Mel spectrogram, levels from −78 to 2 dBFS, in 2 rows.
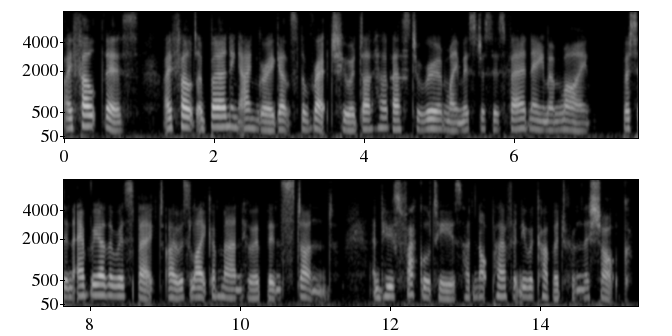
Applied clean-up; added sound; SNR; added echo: neural diffusion model UNIVERSE++.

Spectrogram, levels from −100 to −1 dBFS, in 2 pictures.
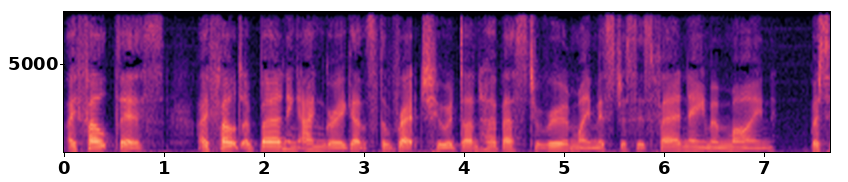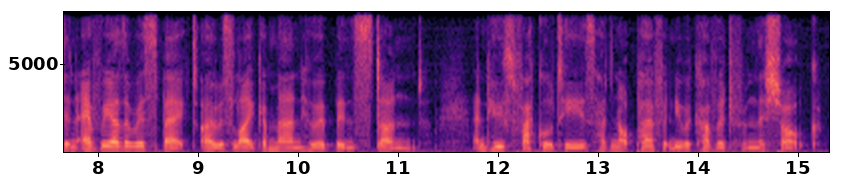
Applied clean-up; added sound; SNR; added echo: none; none; none; none.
